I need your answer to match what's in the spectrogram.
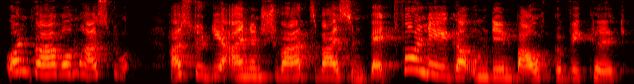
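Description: A woman voicing a small curious turtle in a children's storybook, asking eager, quick questions. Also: a little high, animated, darkish tone, pitched above the performer's own voice.

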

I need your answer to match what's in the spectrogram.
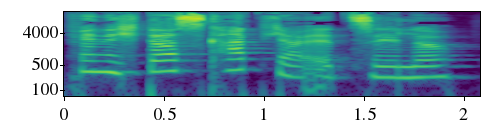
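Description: Lady reading a storybook schoolgirl, slow murmury thinking-out-loud, highish voice. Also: animated, heavily acted. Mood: amazed. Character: young schoolgirl, doubtful and easily amazed.

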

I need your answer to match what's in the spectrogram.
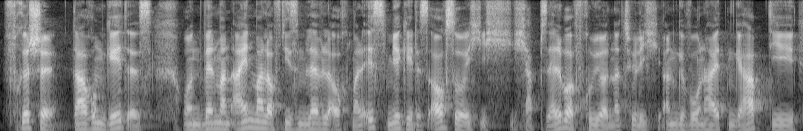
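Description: A man talking as a health coach in a podcast conversation, energetic, with punchy short statements and rhetorical questions. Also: medium pitch, a little fast, few pauses. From Italy.

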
